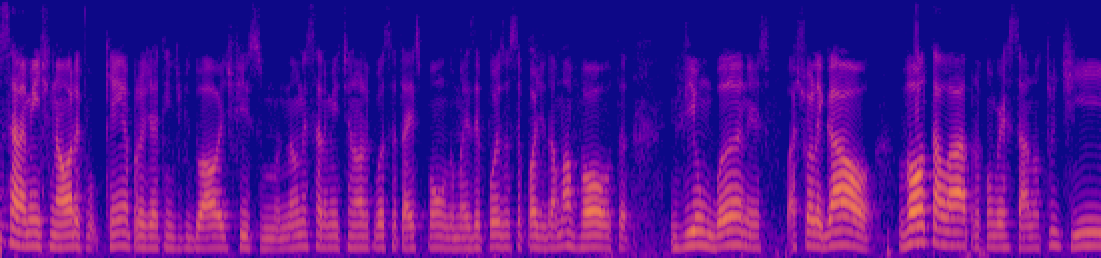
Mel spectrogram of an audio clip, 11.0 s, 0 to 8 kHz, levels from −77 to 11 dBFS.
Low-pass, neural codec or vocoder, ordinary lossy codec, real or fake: none; none; none; real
